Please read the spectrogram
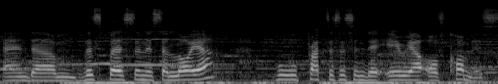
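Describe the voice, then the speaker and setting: A woman's voice: mid-range voice, normal speed, over music. A woman hosting a television interview, speaking formally and prompting her guest with short questions. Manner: formal, brief prompts and frequent okays.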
